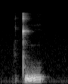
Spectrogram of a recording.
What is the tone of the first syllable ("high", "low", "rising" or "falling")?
rising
